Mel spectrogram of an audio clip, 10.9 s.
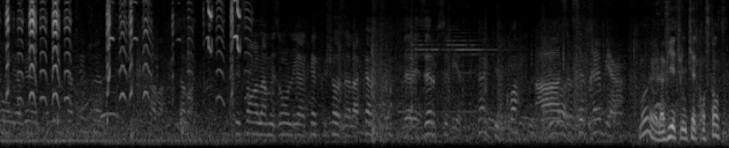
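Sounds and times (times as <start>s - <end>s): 
rubber dog toy squeaking: 0.0s - 4.0s
speech: 3.8s - 10.9s.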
